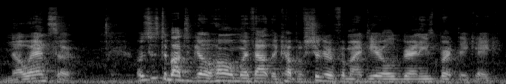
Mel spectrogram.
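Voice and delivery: usual speaking voice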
